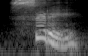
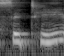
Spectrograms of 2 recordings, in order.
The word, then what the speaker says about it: city: Another example, this word, city, not city or city, not a very strong duh sound, but a very soft duh sound.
